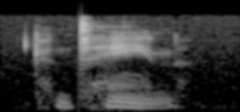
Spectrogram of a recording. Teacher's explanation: How many syllables are in contain? 2, stress on the second.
